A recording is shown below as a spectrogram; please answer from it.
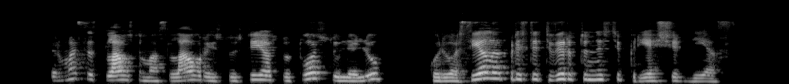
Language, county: Lithuanian, Kaunas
